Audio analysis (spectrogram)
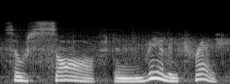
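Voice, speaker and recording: A woman's voice: low-pitched, lively intonation, slow pace, dark tone. An actress playing a friendly, admiring middle-aged mother in a 1940s radio commercial sketch. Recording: muffled vintage radio, faint noise.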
